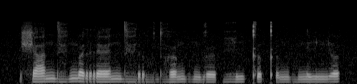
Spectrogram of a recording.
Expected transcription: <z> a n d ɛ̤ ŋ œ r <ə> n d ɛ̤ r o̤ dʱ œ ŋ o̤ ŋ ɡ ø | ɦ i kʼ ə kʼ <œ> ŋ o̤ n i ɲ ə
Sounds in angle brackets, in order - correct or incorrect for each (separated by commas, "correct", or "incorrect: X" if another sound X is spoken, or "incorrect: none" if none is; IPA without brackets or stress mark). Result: incorrect: ʃ, incorrect: ɛ, incorrect: ə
